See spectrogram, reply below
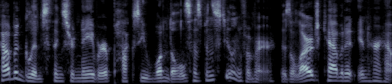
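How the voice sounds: The voice reads naturally, and its pitch varies in an ordinary way.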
